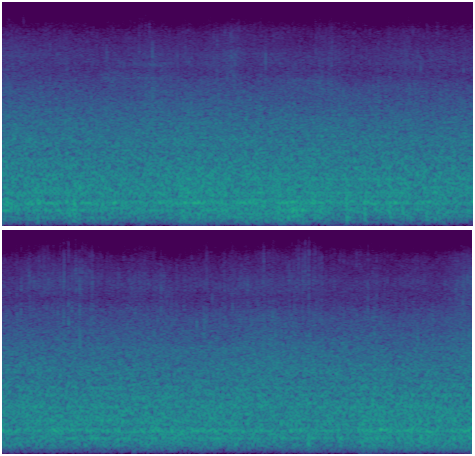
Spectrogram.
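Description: Steady sound of sea water and wind on the deck of a ship at sea, with a faint even hum from the vessel's machinery underneath.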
